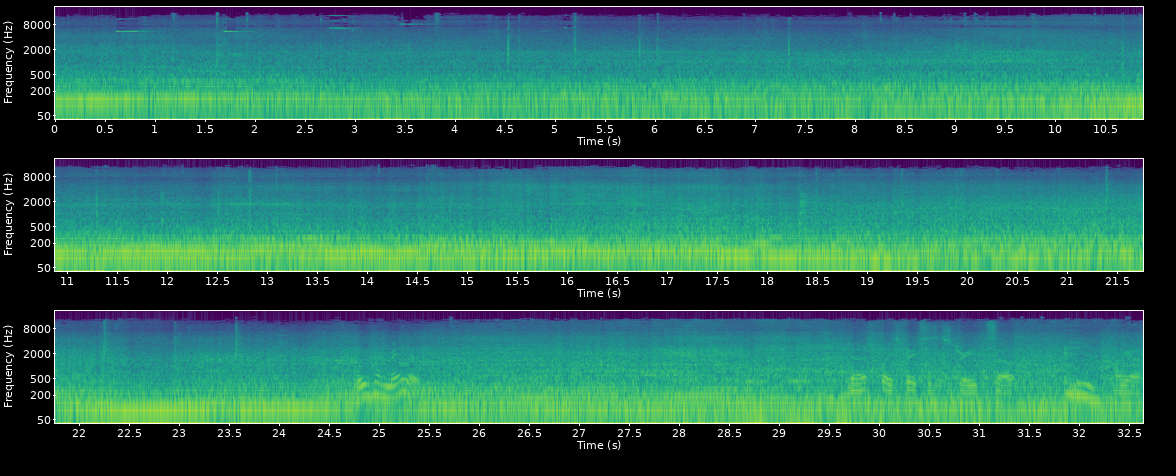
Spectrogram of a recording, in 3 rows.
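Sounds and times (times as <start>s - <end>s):
passing vehicles rumbling on a street: 0.0s - 32.6s.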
